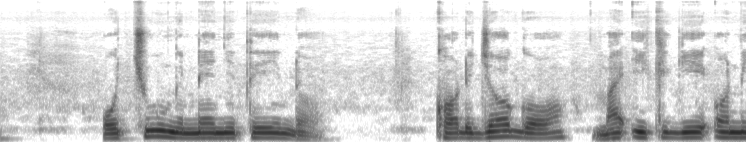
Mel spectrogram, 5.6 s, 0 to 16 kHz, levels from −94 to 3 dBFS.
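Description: No faults audible in this speech recording; nothing to log.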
